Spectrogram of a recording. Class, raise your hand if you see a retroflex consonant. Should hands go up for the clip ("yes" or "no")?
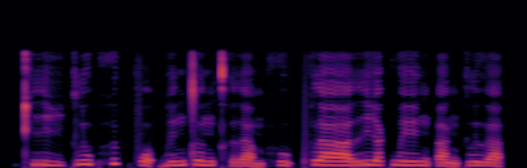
no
